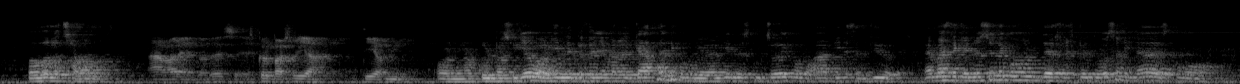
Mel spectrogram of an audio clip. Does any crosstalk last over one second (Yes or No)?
No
